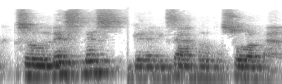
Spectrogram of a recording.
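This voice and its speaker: A soft-spoken man talks at a moderate pace with a fairly high pitch. His tone is dark and mellow, and audible room echo surrounds it. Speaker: carbon markets consultant. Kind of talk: webinar presentation. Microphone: too quiet, far from the mic.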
